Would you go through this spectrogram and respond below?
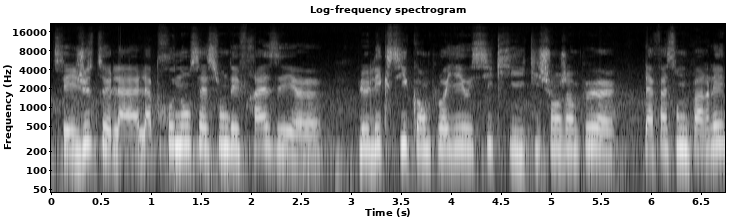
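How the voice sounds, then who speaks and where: A woman's voice: on the high side, a little hiss or hum. A woman interviewed as a passer-by, giving casual, reflective answers and thinking aloud with repetitions.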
